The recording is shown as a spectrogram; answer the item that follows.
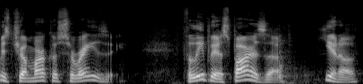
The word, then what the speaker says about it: Gianmarco: Yeah, it's 3 syllables. Yeah. Gianmarco.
